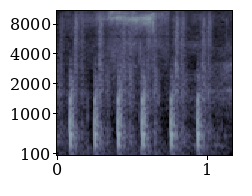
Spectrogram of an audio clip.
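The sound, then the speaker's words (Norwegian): Six quick, evenly spaced knuckle knocks reenact rapping on the window of a 6.3-litre, 500-horsepower car; the sharp, hollow raps form a steady rhythm with nothing else heard. “Banket på ruta sånn her.”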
